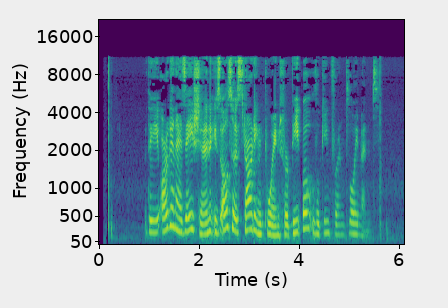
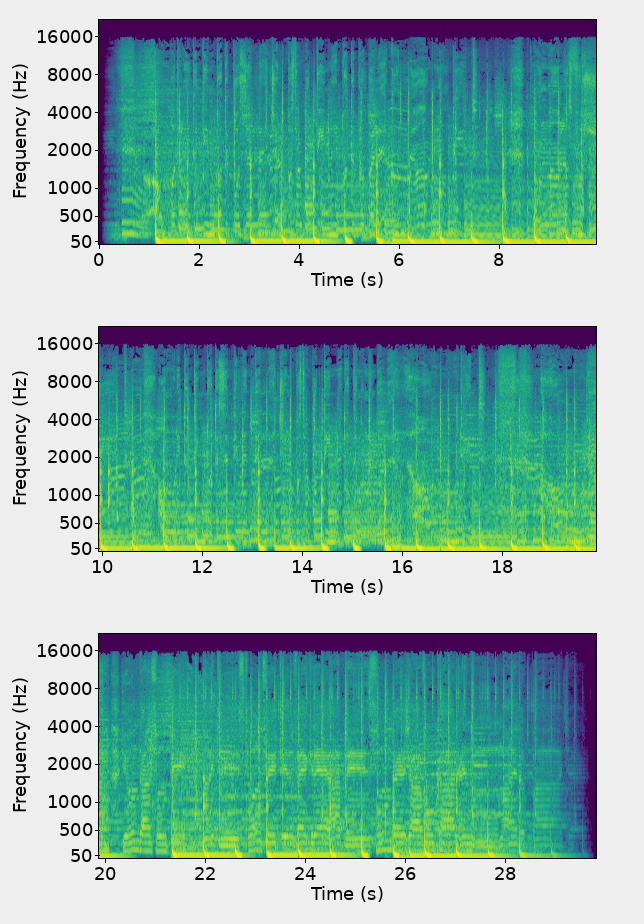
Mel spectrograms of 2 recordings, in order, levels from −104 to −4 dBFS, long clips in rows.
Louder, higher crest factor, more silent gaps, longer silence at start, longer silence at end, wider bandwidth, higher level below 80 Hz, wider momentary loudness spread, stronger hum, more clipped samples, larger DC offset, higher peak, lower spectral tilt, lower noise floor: about the same, -15 LUFS vs -14 LUFS; about the same, 16 dB vs 12 dB; neither; second, 0.15 s vs 0.3 s; second, 0.55 s vs 0.7 s; second, 12 kHz vs 15.5 kHz; second, -58 dBFS vs -14 dBFS; first, 15 LU vs 6 LU; neither; neither; neither; about the same, -2 dBFS vs 0 dBFS; second, -2.5 dB/octave vs -5 dB/octave; first, -59 dBFS vs -48 dBFS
